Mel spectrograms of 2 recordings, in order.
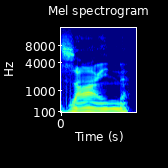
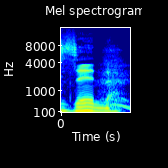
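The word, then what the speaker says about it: Zyn: yeah I was embarrassing I I pronounced it Z what a loser like you're Z he's like it's Zen yeah Z what's your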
